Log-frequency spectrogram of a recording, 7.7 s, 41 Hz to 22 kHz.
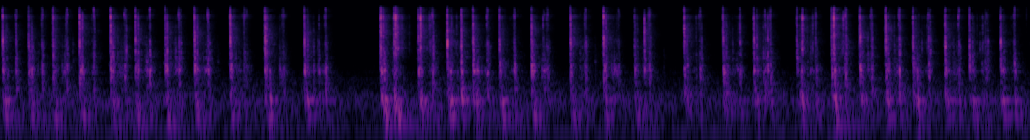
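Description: Fingertips and nails type rapidly on a black plastic computer keyboard, producing a steady stream of short, bright clicks and taps with a soft low thud beneath. The keystrokes pause briefly around the 2.6-second mark, then resume at the same quick, even pace until the end.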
